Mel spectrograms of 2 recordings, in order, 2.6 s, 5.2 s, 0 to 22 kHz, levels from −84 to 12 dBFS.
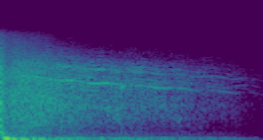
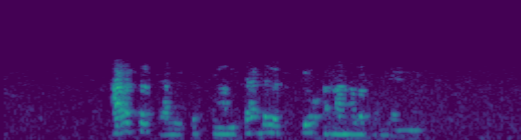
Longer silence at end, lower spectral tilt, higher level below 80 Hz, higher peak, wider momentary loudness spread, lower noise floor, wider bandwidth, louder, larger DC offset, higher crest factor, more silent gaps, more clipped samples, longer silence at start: second, 0.5 s vs 1 s; about the same, -4.5 dB/octave vs -4.5 dB/octave; first, -26 dBFS vs -70 dBFS; first, -6 dBFS vs -12 dBFS; about the same, 21 LU vs 21 LU; second, -52 dBFS vs -71 dBFS; first, 8.2 kHz vs 4 kHz; first, -25 LUFS vs -34 LUFS; neither; second, 18 dB vs 26 dB; neither; neither; second, 0 s vs 1.1 s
